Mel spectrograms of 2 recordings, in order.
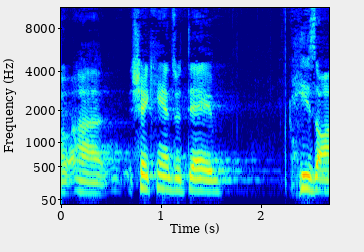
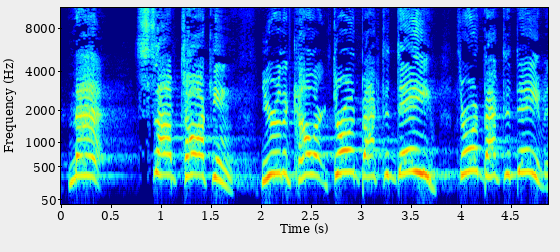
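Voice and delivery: frantic shouting; 14 semitones higher, 6 dB louder than usual. Retold or imitated. Director Jason yelling in his earpiece to hand back to Dave. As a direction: shout the orders in a panic.

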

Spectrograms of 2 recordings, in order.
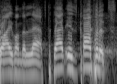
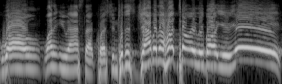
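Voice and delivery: put-on distract a child with forced excitement; mock cheer; 2 semitones higher, 4 dB louder, slower than usual. Mother deflects question with toy.

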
